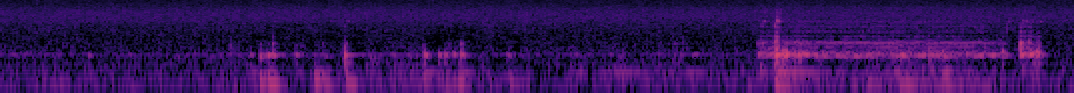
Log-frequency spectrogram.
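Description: A young macaque gives one pitched cry lasting about a second near the end, after a few brief sharp sounds about a second in.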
